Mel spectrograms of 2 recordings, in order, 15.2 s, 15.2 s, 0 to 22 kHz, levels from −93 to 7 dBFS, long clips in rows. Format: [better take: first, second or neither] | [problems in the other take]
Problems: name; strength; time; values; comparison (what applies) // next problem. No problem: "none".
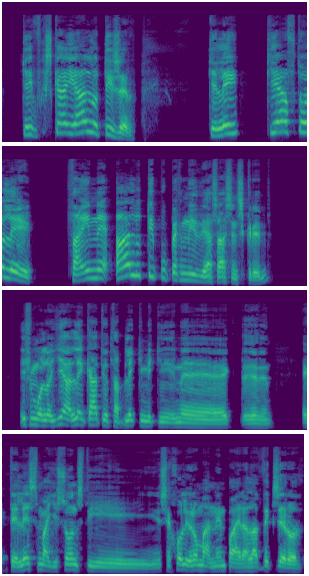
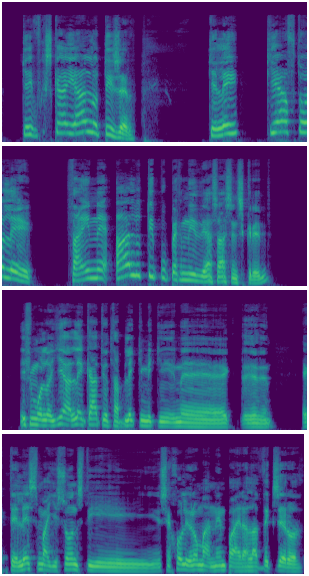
second | thin; somewhat; fading below 450 Hz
